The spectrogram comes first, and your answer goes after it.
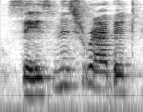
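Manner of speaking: ordinary delivery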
